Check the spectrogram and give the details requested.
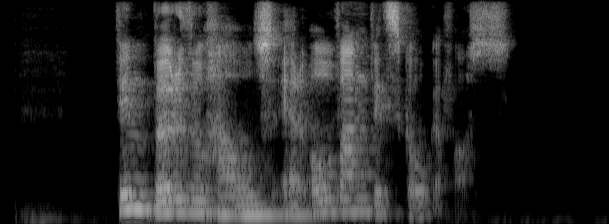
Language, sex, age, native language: Icelandic, male, 30-39, English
